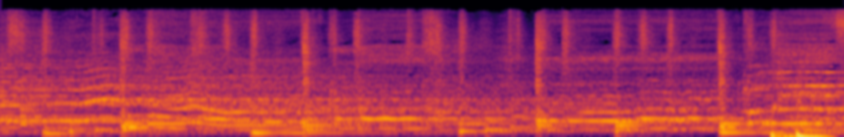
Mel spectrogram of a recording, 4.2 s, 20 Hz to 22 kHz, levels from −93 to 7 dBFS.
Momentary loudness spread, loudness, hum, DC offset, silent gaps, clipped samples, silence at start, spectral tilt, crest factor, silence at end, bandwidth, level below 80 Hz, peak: 7 LU; -19 LUFS; none; under 0.1%; none; under 0.1%; 0 s; -5 dB/octave; 18 dB; 0 s; 16 kHz; -22 dBFS; 0 dBFS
